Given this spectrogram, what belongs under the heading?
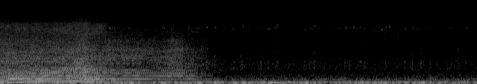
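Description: A dragster at Tucson Dragway roars past close and loud, its engine note sweeping down and fading into distant rumble and crowd ambience.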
